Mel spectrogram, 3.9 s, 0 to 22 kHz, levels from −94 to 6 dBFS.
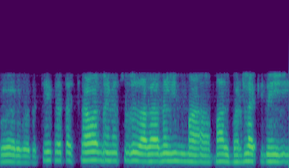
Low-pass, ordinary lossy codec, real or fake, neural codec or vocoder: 3.6 kHz; none; fake; vocoder, 22.05 kHz, 80 mel bands, HiFi-GAN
